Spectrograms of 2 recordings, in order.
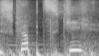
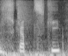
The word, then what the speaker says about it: Skoptsky: Ça s'appelait les Skoptski. S-K-O-P-T-S-K-Y. Ça se prononce très mal, Skoptski.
